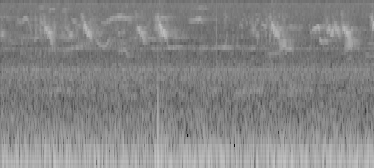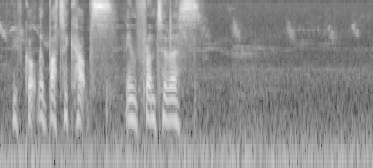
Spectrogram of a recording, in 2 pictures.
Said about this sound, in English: Great tits and some sparrows in the trees over there.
